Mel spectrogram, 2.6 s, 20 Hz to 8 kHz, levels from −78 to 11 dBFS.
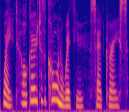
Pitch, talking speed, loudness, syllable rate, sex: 245 Hz, 230 wpm, -17 LUFS, 5.2 syllables/s, female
